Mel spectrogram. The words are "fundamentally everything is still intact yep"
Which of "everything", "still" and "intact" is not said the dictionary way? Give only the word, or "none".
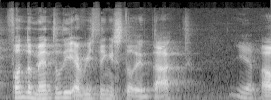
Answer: none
